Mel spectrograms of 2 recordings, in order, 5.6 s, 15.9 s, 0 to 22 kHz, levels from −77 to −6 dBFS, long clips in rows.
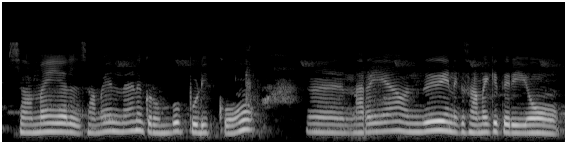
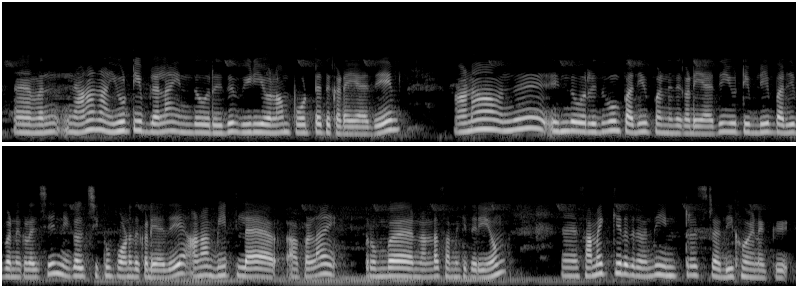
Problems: background sounds at intervals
